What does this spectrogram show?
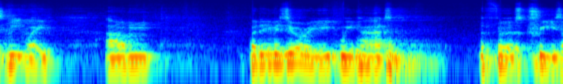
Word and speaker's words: Missouri: French uh lady um pronounced Missouri as misery um which I thought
